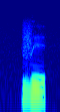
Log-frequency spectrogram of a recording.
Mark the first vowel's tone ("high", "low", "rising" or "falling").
low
